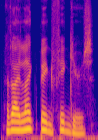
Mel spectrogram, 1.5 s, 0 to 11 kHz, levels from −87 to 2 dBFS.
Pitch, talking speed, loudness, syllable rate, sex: 140 Hz, 205 wpm, -15 LUFS, 5.2 syllables/s, male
